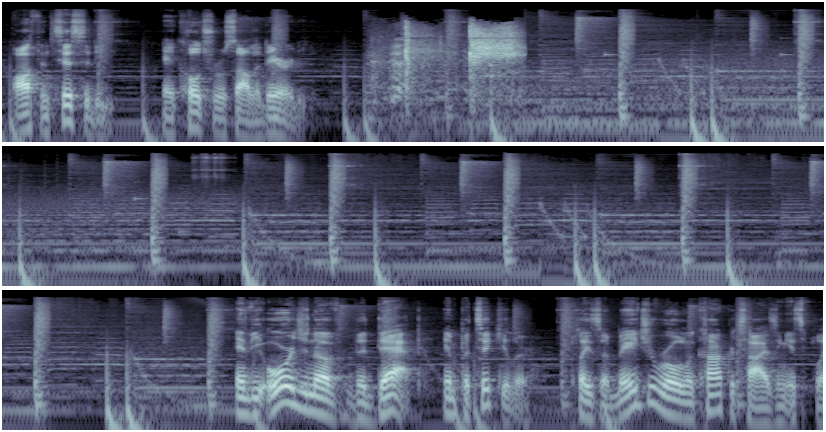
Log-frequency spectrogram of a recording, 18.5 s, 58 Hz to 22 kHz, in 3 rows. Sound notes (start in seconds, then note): 2.8 clap; 3.0 snap; 4.1 instrumental hip-hop music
